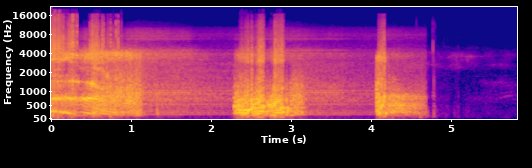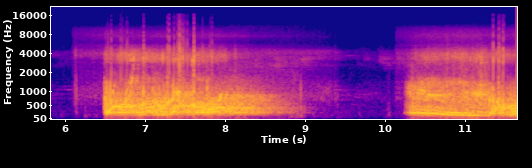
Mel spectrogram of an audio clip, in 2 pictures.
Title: boyfriend stomach growls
